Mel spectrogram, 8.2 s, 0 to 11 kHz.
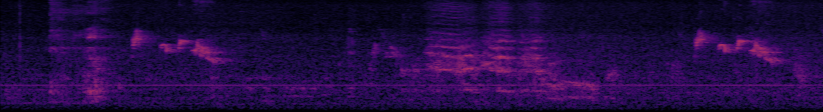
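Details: Red-whiskered bulbul decoy singing a competitive song to lure wild birds toward a trap on a windy-turning day, 15 October 2017; bright warbled phrases at start and end, a noisy rustling burst between.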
